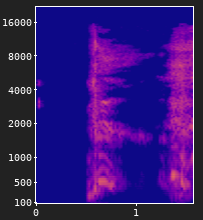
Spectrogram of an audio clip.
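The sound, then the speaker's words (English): A throaty burp rumbles, followed after a short pause by a second rough, gurgling belch-like sound, both fairly loud against otherwise quiet surroundings. “I can't tell honestly if it's a barf or a. Legit burp.”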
